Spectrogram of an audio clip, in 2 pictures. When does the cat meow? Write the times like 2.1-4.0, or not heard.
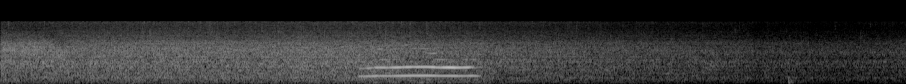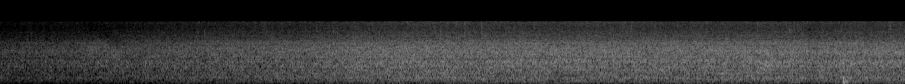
3.5-4.8.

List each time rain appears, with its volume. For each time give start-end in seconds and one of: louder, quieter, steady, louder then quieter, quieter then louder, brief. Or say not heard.
0.0-18.0 quieter then louder.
